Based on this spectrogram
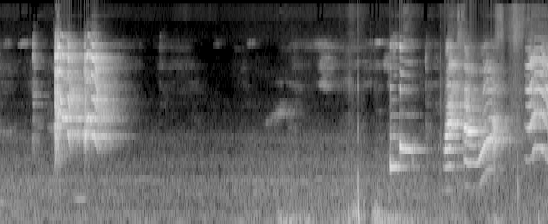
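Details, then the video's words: Alexandrine parakeet learning to talk: a harsh, broad squawk, a long quiet gap with soft knocks, then a string of scratchy syllables and curved harmonic notes that rise and fall at the end. "Parrot Learning and Talking #alexandrine"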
